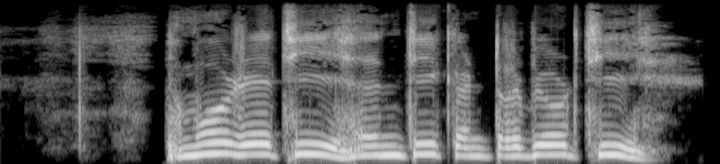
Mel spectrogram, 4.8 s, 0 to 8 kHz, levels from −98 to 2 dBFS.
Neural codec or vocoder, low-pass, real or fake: none; 7.2 kHz; real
